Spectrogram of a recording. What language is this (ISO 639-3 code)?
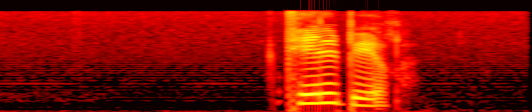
nor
